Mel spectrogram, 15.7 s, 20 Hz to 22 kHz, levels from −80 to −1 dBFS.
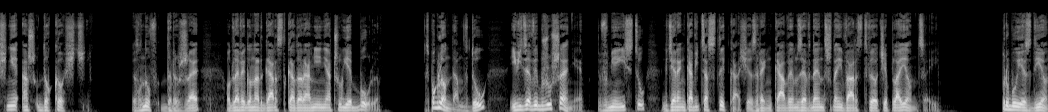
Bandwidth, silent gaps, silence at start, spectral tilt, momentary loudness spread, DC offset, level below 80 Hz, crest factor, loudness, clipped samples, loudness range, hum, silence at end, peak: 13.5 kHz; 1.57-1.96 s, 5.92-6.00 s, 6.11-6.34 s, 14.61-14.82 s; 0 s; -5.5 dB/octave; 11 LU; under 0.1%; -40 dBFS; 16 dB; -18 LUFS; under 0.1%; 2 LU; none; 0 s; -2 dBFS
